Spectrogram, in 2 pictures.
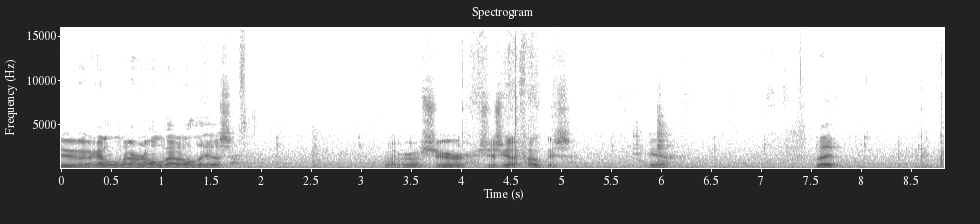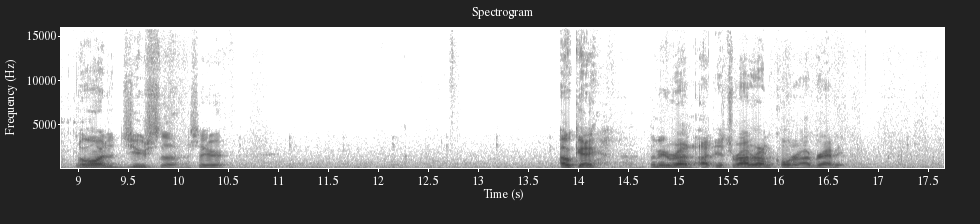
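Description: A middle-aged man speaks calmly and close by, in short bursts.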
